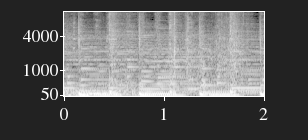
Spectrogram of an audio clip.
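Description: Background music: an upbeat guitar track with a steady beat.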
